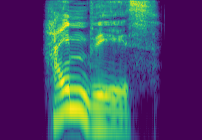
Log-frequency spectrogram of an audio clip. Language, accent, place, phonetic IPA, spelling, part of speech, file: German, Germany, Berlin, [ˈhaɪ̯mveːs], Heimwehs, noun, De-Heimwehs.ogg
- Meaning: genitive singular of Heimweh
